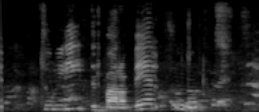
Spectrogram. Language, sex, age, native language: Icelandic, female, 10, Icelandic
